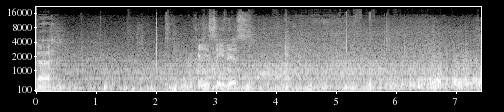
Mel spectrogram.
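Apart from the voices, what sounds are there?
wind blowing on microphone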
